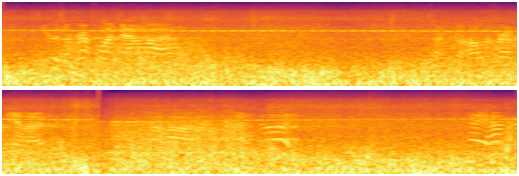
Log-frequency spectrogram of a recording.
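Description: Heavy wind rumble on the microphone of a hang glider in flight, with a steady high-pitched whistle held throughout. A voice breaks in several times, indistinct under the wind.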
